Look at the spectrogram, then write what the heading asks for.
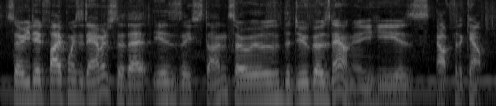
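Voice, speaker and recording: A man runs a tabletop role-playing game in an average-pitched voice. He narrates off the cuff and walks players through rules. The recording has clear noise behind him. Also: fairly even intonation, brisk, fairly bright tone. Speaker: game master.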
